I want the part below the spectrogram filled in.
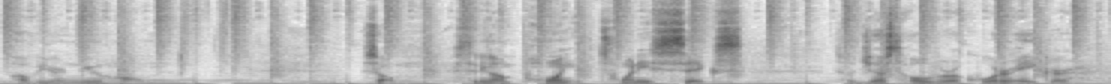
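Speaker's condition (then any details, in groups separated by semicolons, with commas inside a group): No condition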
